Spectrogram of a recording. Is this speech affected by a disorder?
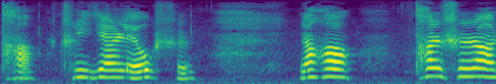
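Yes: cerebellar atrophy, hereditary; familial, mother, uncle and aunt died of it, untreatable, slurred speech first, then weak hands, no medication, about ten years given; muffled articulation, tongue not nimble, listeners struggle to understand.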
